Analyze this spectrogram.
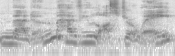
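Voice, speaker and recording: A woman puts on a character voice in a fairly low pitch, with clear background noise behind her. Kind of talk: bedtime story. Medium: read story. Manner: courteous, smooth, falsely kind.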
